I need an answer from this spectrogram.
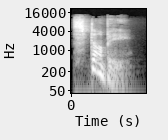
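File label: "stubby", English, uk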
